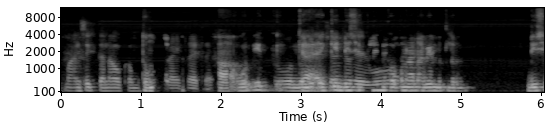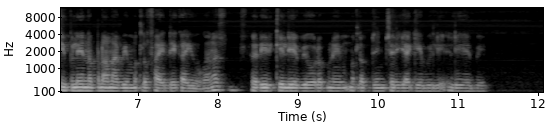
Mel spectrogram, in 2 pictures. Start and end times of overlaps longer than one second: 2.7-4.0

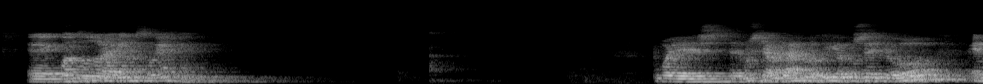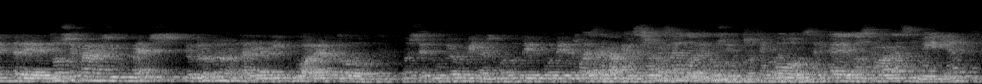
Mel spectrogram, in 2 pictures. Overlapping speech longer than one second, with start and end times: 15.6-17.8

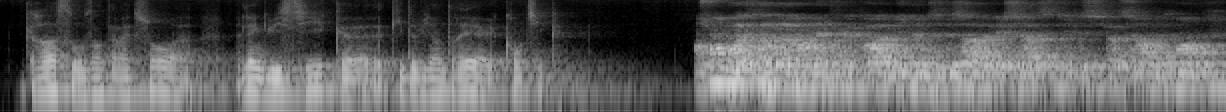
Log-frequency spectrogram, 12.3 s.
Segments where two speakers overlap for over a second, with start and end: none

